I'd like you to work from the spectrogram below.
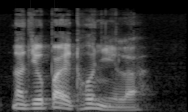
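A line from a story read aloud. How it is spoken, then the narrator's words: Calm, hiding worry. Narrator (Chinese): 南蛮王也将忧心隐藏住，不显露出来，淡淡的说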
